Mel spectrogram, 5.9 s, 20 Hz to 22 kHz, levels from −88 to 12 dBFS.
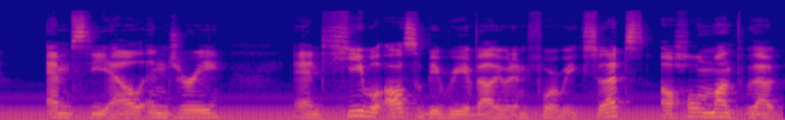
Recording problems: electrical hum; noticeable; throughout; 50 Hz, 15 dB below the speech

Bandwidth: 14.5 kHz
